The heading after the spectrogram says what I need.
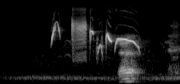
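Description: White-eyed Vireo giving one quick, emphatic song phrase of varied, high chips and slurred whistles, over a steady low hum.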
